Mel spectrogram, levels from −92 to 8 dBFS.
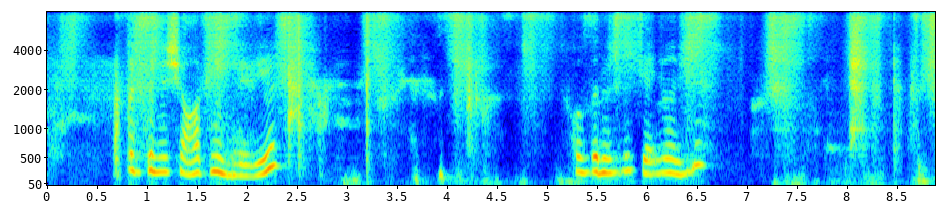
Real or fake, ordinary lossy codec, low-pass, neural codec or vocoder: fake; none; none; codec, 16 kHz, 0.5 kbps, FunCodec, trained on Chinese and English, 25 frames a second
